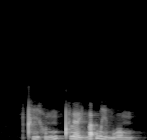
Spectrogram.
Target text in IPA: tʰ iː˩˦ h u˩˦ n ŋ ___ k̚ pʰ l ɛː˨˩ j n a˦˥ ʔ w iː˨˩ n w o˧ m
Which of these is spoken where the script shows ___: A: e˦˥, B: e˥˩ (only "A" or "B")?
A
